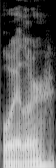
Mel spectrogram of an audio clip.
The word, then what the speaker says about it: Euler: It looks like it says Euler, but it's pronounced Euler.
